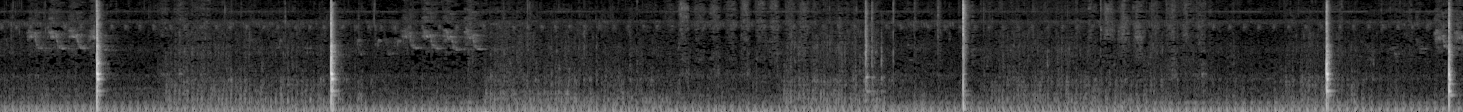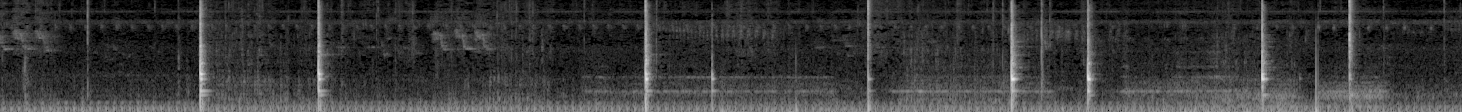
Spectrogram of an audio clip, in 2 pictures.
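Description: Kitchen knife chopping raw chicken pieces on a wooden log: a dozen or more sharp knocks as the blade strikes the wood, spaced irregularly and coming closer together in the second half.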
